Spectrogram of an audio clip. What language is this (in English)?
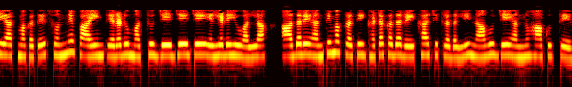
Kannada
